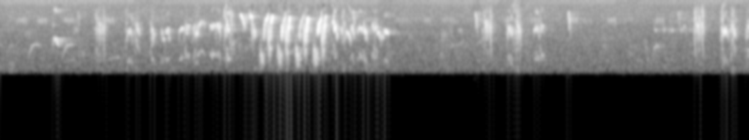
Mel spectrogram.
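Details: Grey-breasted prinia singing in the morning: bursts of high, thin, rapid notes, densest and loudest in a run near the middle, then quieter scattered bursts with pauses between.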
